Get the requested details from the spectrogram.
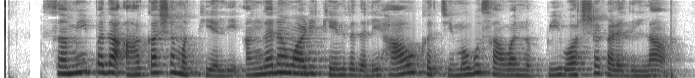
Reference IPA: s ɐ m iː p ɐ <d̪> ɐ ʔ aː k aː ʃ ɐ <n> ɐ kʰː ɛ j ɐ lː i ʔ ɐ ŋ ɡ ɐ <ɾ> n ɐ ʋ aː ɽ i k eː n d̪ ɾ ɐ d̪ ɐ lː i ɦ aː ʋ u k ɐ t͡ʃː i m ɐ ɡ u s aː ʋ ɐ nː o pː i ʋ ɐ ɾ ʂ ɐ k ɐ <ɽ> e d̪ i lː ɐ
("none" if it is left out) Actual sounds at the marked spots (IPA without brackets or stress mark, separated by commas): d̪, m, none, ɭ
